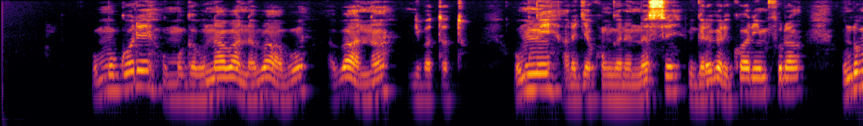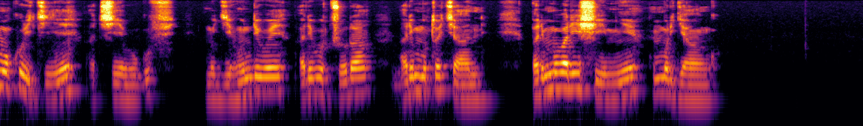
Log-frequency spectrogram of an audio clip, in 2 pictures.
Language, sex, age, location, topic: Kinyarwanda, male, 36-49, Kigali, health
